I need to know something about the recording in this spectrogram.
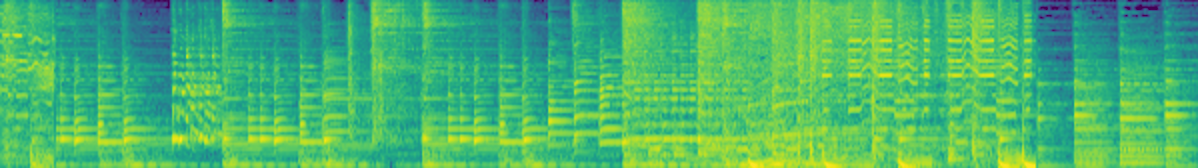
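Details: Loud Bollywood-style music with plucked strings and rapid percussion fills the whole stretch, and no animal voice is heard.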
